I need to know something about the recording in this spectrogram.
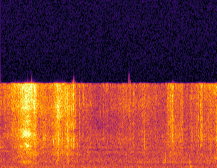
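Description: The back of a butter knife scraping scales off a chinook salmon's skin, with two short scraping strokes in the first second, then only faint background.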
